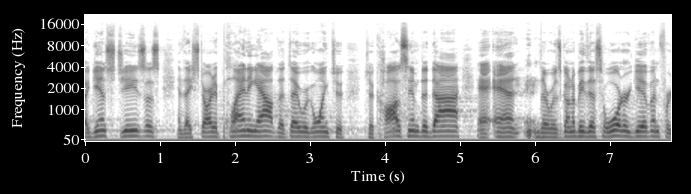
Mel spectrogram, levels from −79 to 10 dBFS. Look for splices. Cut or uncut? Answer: uncut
